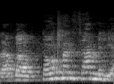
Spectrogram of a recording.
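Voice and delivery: usual speaking voice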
